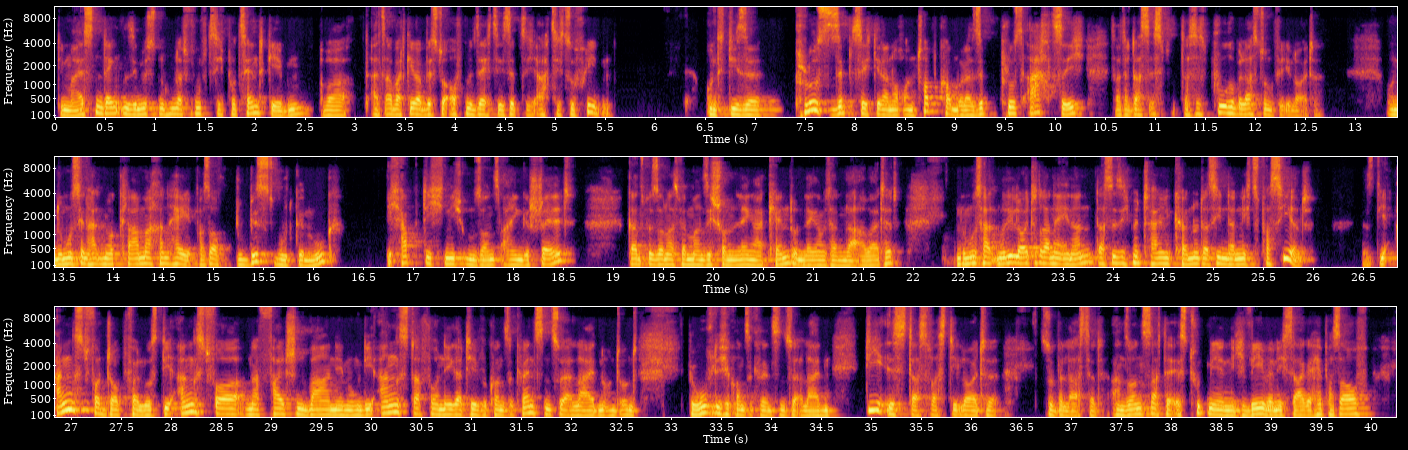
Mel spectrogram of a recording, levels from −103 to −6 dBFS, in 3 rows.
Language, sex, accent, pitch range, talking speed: German, male, German, 105-125 Hz, 210 wpm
